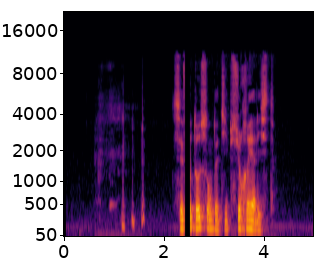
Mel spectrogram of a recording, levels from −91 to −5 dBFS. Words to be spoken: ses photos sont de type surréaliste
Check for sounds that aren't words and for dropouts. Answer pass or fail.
fail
